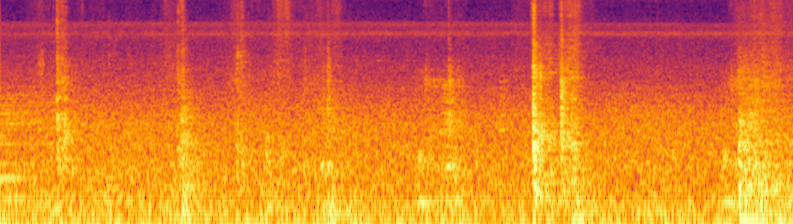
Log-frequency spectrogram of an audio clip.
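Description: Metal clicks and clanks as a man works on a car.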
